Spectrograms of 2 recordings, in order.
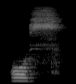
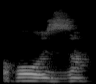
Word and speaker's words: rose: So, S between two vowels becomes Z, rose. Okay, you don't say rose. Okay, you say rose.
